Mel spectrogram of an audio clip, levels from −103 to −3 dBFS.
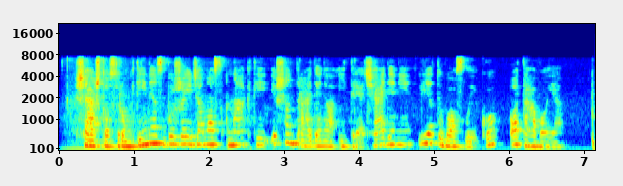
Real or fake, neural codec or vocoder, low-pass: real; none; 7.2 kHz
